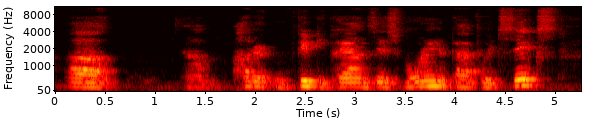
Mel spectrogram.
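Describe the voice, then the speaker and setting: A man at a high pitch, fairly slow, fairly even intonation, big swings in loudness, with audible room echo. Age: 70s. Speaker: fitness vlogger. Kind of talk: casual monologue. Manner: halting, many fillers.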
